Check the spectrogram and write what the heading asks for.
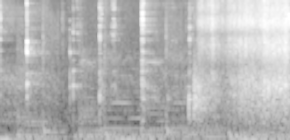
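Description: A metal spoon stirring dry spice powder in a small ceramic bowl, with a few light clinks and ticks. Past the middle a rustling hiss sets in.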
